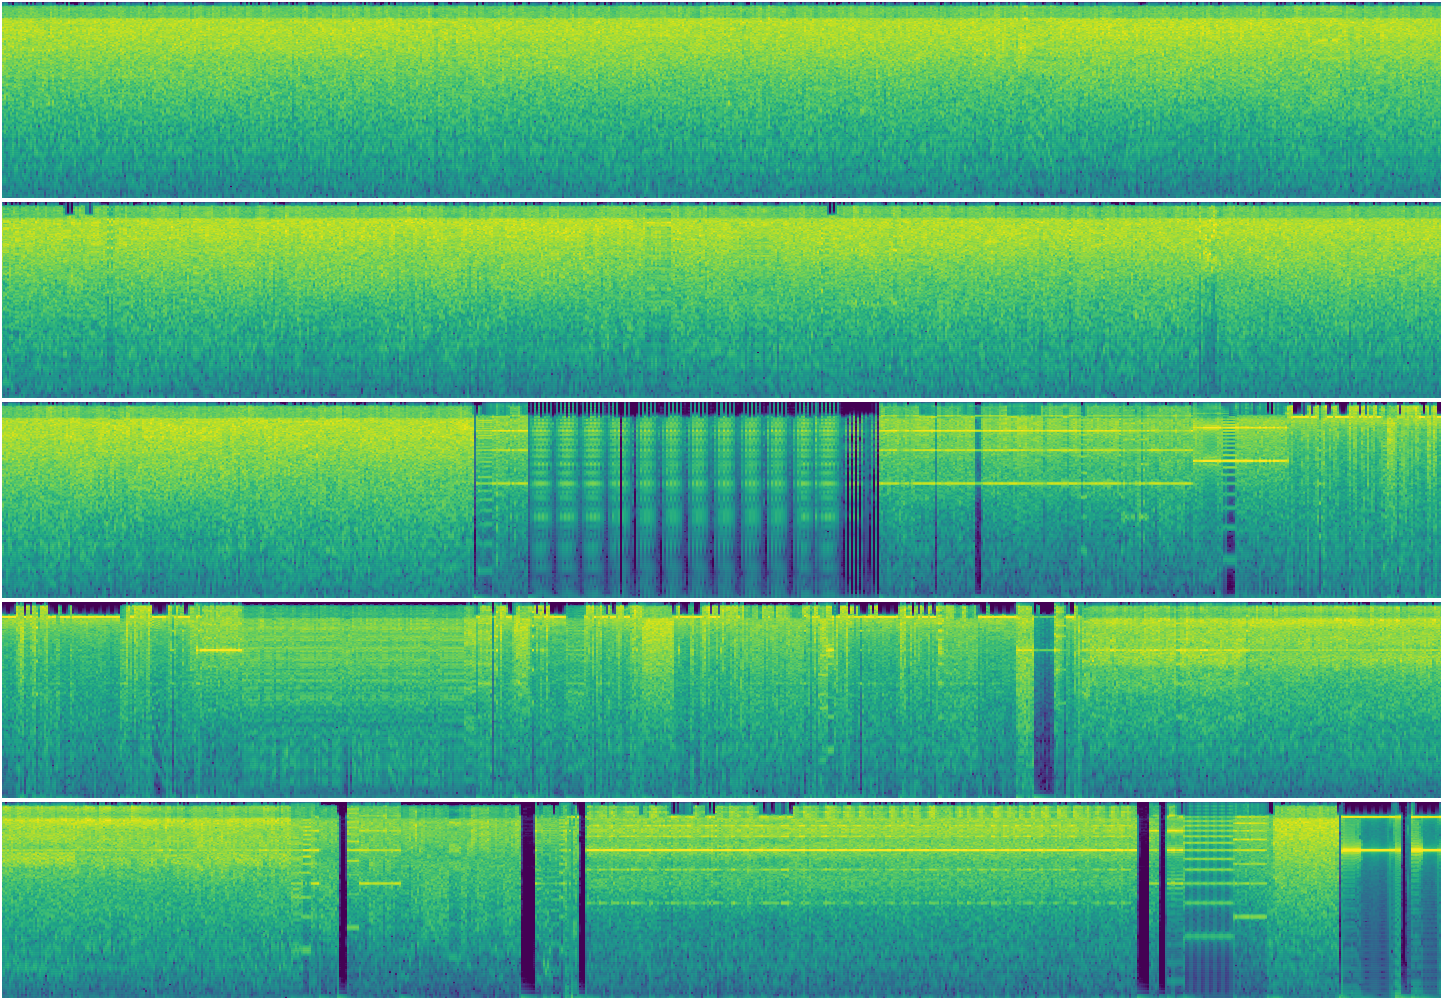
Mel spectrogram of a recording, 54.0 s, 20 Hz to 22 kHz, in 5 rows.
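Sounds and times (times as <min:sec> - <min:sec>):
harsh static-like noise: 0:00.0 - 0:53.9
buzzy repeating pattern: 0:10.9 - 0:34.2.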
